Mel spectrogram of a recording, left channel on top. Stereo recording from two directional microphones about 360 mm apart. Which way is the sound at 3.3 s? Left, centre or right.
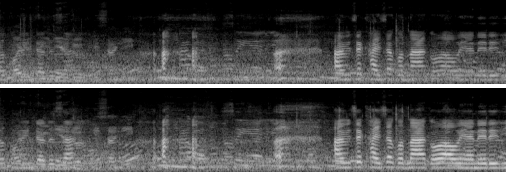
Centre.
